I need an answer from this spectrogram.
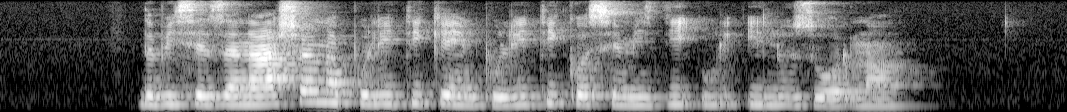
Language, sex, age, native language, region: Slovenian, female, 18-29, Slovenian, Central Slovenia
